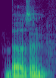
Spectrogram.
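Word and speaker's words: bo'sun: are maintained no um it is always pronounced bzen and as soon as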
